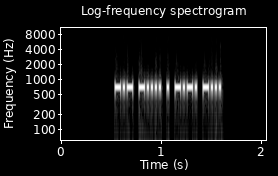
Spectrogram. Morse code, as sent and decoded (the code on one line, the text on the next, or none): -.- -.... -.-. -...
K6ECB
